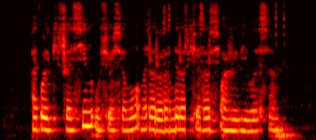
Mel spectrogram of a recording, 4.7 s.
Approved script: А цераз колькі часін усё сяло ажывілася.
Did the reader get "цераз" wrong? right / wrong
wrong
